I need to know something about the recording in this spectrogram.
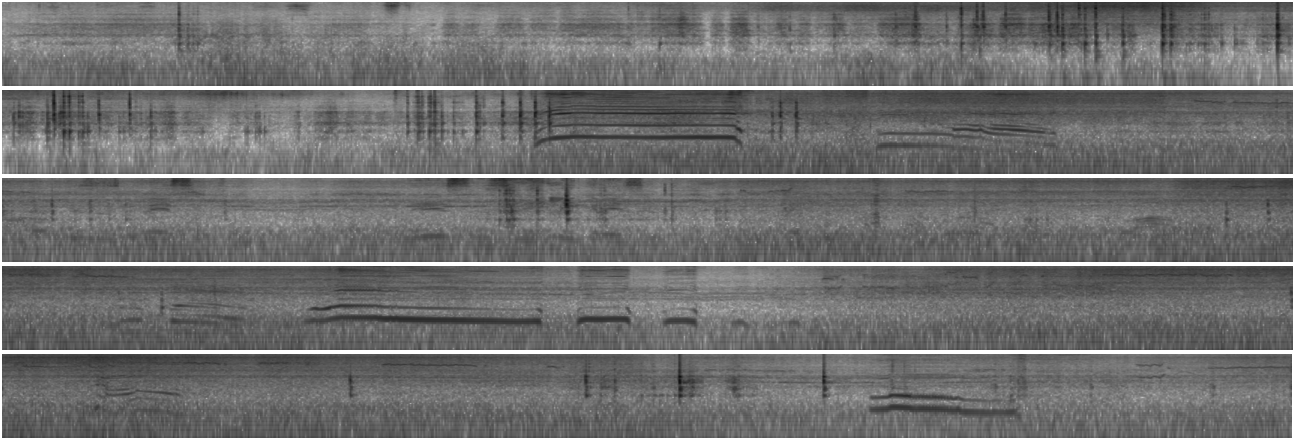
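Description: Wind buffeting the microphone of a camera carried by a tandem paraglider during takeoff and flight, a steady rumbling rush that grows louder about nine seconds in. A voice lets out a long held call about nine seconds in and a few shorter sliding calls later on.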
